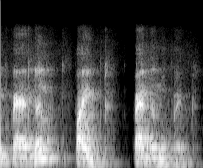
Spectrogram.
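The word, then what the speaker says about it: parallelepiped: तो ये पैरेललोपाइड। ठीक है, प्रोनाउंस ऐसे होता है।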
